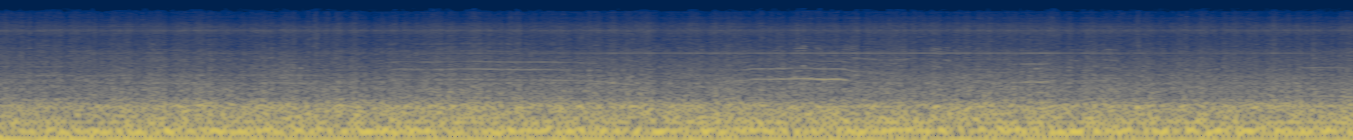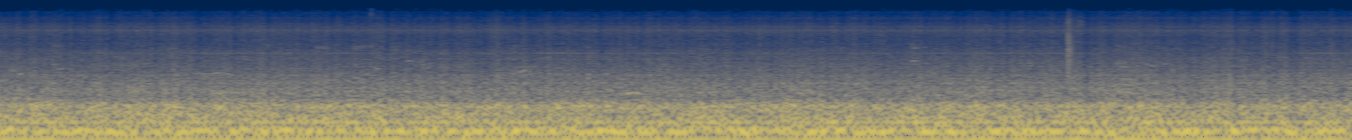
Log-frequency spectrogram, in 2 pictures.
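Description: A propeller aircraft's engines drone loudly and steadily from inside the cabin.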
